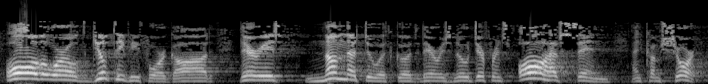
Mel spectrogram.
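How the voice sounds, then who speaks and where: An American man preaching a sermon in a church meeting hall, reading scripture and stressing words emphatically, swinging between loud peaks and quiet drops. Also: high-pitched, very animated, unhurried, noisy background. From United States. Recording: echoey hall, dull lo-fi sound.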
